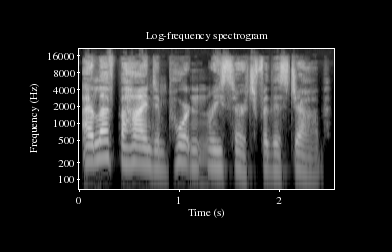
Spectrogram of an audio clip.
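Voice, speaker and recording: A composed middle-aged woman with a low-pitched voice, recorded very dry. She is an earnest scientist and war veteran in a space video game, articulate and measured in her delivery. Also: animated, dry recording. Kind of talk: scripted video game dialogue.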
